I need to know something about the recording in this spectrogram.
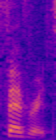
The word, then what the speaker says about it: favorite: Donc c'est favorite, favorite. Et donc vous avez l'accentuation sur la première syllabe, c'est-à-dire qu'on entend plus la première syllabe, fave, et tout le reste en fait qui suit, on l'entend moins. Donc favorite, favorite, favorite.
